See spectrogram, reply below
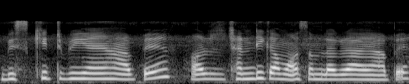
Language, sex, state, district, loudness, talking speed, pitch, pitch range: Hindi, male, Bihar, Samastipur, -13 LUFS, 205 wpm, 250 Hz, 235-265 Hz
